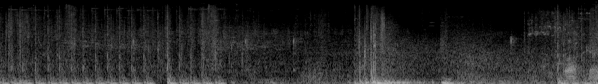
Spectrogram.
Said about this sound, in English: Well, the gun I'm using is not bad.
